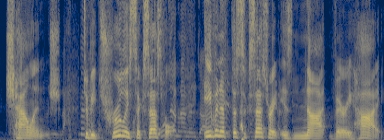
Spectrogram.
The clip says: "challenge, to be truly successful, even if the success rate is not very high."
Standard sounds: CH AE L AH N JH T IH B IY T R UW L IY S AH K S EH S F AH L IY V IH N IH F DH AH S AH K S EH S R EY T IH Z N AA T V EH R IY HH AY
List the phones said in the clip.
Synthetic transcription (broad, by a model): CH AE L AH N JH T IH B IY T R UW L IY S AH K S EH S F AH L IY V IH N IH F DH AH S AH K S EH S R EY T IH Z N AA T V EH R IY HH AY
